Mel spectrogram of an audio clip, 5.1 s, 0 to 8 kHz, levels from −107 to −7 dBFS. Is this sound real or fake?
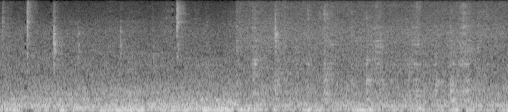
real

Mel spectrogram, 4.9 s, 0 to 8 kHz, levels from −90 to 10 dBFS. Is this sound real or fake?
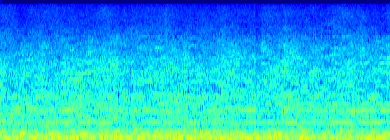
fake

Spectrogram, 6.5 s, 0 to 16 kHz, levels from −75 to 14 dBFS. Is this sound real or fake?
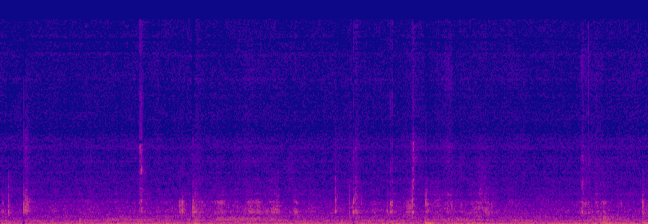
fake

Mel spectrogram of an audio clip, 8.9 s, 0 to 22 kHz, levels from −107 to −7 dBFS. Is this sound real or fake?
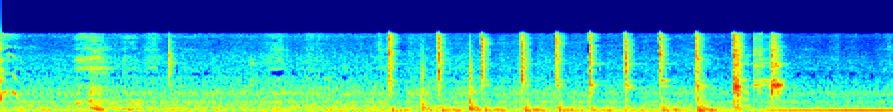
real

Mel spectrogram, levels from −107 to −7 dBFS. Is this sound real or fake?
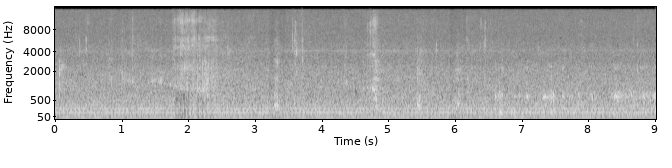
real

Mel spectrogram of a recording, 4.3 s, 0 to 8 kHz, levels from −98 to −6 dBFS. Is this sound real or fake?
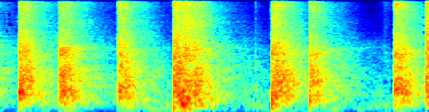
fake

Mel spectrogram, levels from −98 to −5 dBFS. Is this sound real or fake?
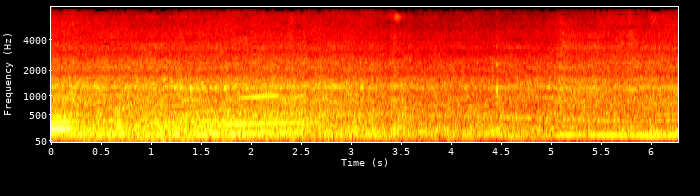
fake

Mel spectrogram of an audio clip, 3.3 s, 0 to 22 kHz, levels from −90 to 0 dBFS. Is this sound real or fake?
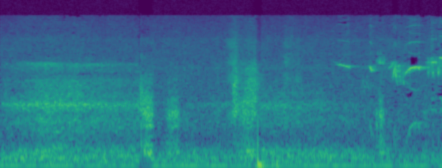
real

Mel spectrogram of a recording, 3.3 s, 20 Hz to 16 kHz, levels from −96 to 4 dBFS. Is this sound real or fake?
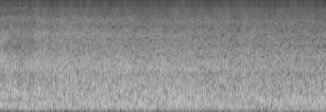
real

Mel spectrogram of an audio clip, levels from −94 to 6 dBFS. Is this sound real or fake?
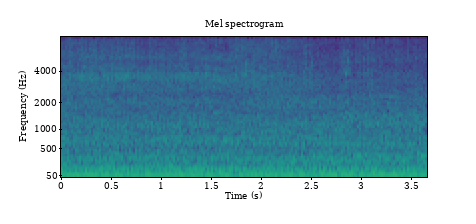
real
